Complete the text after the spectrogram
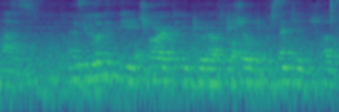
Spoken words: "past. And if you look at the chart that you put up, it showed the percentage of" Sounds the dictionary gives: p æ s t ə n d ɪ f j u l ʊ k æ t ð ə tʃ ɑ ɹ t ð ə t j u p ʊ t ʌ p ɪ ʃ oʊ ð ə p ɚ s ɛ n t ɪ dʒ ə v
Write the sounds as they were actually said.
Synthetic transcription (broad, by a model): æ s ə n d ɪ f j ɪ l ʊ k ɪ t ð ə tʃ ɑ ɹ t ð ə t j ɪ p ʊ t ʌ f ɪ ʃ oʊ ð ə p ɚ s ɛ n t ɪ dʒ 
